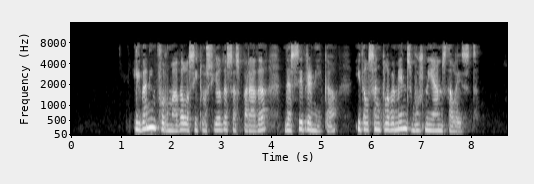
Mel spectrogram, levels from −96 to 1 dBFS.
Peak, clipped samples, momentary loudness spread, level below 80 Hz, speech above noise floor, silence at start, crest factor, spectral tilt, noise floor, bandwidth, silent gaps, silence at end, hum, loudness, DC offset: -2 dBFS; under 0.1%; 10 LU; -58 dBFS; 66 dB; 1.25 s; 16 dB; -3.5 dB/octave; -84 dBFS; 8.4 kHz; none; 0.6 s; none; -17 LUFS; under 0.1%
